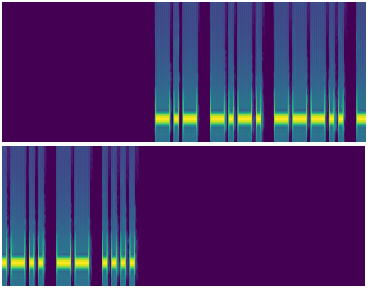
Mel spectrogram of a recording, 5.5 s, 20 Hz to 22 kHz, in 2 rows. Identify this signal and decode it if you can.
Morse code, heard as a keyed tone, about 34 wpm, 700 Hz. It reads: KC8ZMH
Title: USA Call Signs 35wpm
